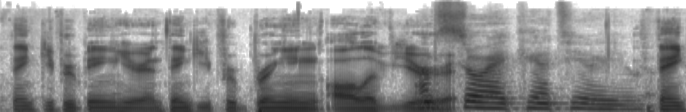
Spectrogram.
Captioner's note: voiceover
